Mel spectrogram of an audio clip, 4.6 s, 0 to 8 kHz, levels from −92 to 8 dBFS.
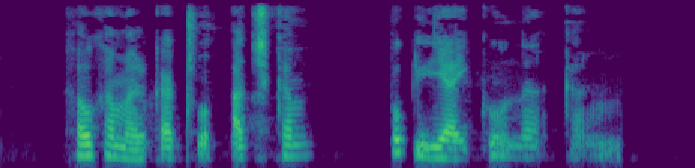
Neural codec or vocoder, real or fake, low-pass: none; real; 7.2 kHz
